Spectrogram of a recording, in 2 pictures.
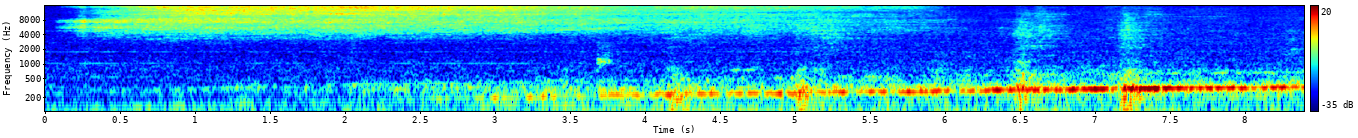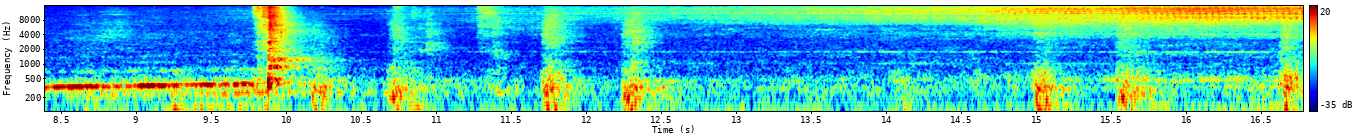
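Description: Hankyu electric train pulling away. Its motor hum climbs steadily in pitch as it gathers speed and cuts off about ten seconds in. Then comes a run of sharp wheel clacks over the rail joints, several about half a second apart and a few more near the end.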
